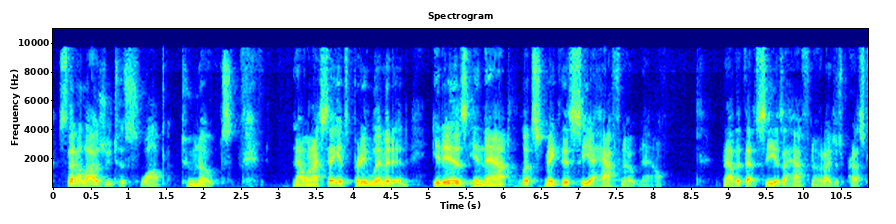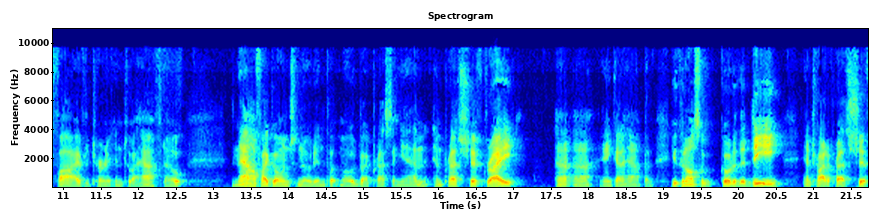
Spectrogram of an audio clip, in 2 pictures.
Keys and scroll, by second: 4.7 Escape, 7.5 6, 12.0 n, 16.7 shift+Right, 17.6 shift+Right, 18.5 shift+Right, 19.2 Right, 21.1 shift+Left, 21.6 shift+Left.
